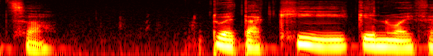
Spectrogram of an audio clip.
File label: "cig", Welsh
